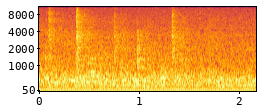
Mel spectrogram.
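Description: A few light, sharp clicks, about four in two seconds, from the brass incense vessels being handled on the altar as incense is readied for the brazier.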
